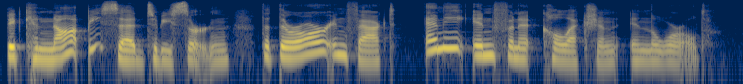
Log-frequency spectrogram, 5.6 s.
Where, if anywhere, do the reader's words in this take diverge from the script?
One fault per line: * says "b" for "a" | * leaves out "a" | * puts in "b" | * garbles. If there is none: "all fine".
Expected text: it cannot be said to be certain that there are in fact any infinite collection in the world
all fine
